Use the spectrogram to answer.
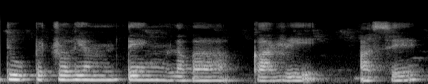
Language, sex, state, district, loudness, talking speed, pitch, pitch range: Nagamese, female, Nagaland, Dimapur, -17 LUFS, 85 wpm, 200 Hz, 180-210 Hz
